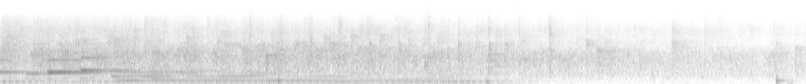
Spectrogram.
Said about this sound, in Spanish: Gloria al Señor. Denle una ofrenda de palmas al Rey.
